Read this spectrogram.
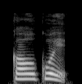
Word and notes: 高贵: gāo guì

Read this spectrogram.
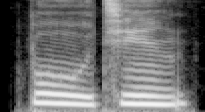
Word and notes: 不禁: bù jīn

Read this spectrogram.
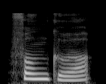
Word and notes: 风格: fēng gé

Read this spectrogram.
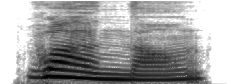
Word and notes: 万能: wàn néng

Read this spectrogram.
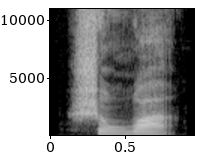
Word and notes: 手腕: shǒu wàn

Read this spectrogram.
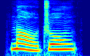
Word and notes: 闹钟: nào zhōng

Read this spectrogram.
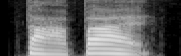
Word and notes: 打败: dǎ bài

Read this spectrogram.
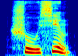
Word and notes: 属性: shǔ xìng

